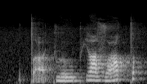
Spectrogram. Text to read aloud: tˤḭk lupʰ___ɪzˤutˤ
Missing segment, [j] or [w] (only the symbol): j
